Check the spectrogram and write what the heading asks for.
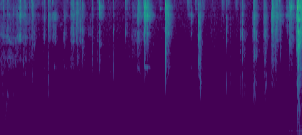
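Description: Faint, scattered light clicks and rustles of crochet hooks and a yarn needle being handled in an open hook case, with a sharper click just before the end.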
